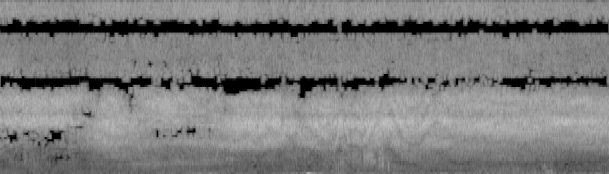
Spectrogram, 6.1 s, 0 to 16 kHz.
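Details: Canebrake rattlesnake, a timber rattlesnake around four feet long, rattling nonstop on a North American dirt road in humid, breezy 81-degree weather; an even, hissing high buzz with a single soft knock.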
